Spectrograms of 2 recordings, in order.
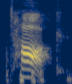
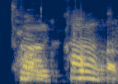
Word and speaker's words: talk: Talk. Talk. Talk. Cuidadito aquí con la pronunciación. Hagan de cuenta que yo elimino esta L de aquí.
